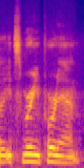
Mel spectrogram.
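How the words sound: The t in important sounds like a d. "in American accent, the T word it's change it to the D"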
